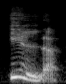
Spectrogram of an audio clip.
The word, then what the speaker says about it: il: Now, let me show you how the rules of pronunciation are reflected in the words from this sentence. Il.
